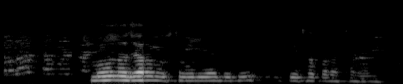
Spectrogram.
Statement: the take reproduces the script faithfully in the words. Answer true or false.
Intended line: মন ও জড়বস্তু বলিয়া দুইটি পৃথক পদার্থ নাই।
true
